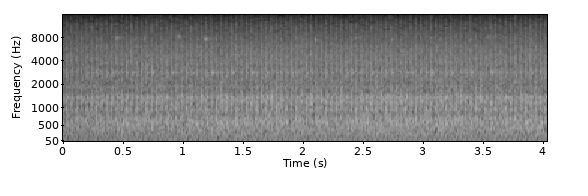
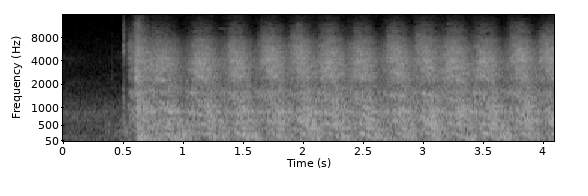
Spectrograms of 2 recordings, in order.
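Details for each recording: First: Land Rover Defender 300 TDI diesel after engine swap, new timing gear and belt: even diesel clatter at idle, no knock, faint front pulley squeak from rust on bottom pulley; runs well, quieter than old engine. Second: Land Rover Defender 300 TDI diesel, first start after swap to lower-mileage engine with new timing gear and belt: glow plugs on, starter churns slowly at four beats a second with good compression but never fires; fuel not yet primed.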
